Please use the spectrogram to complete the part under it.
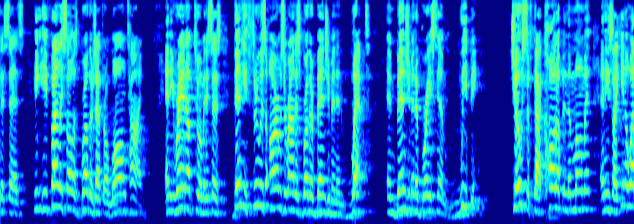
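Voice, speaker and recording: A man's voice: high voice, a bit bright, highs cut off. A man preaching a casual, joking youth sermon to a crowd of teens.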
